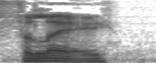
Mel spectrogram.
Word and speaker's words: filet: I realize that it's spelled F-I-L-E-T, but it's pronounced fillet here anyway.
